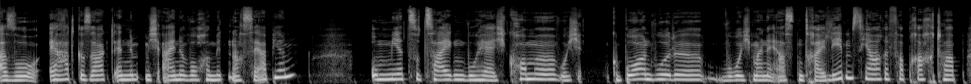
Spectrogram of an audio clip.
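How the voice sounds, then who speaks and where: A woman with a plain, everyday voice and a fairly high pitch speaks at a moderate pace, her loudness very even and her pitch variation ordinary, in a dry, close sound with no echo. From southwestern Germany, near Heidelberg. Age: 30s. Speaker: insurance claims worker. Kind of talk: podcast interview, personal life story.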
